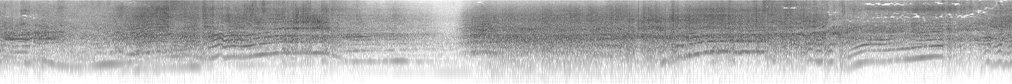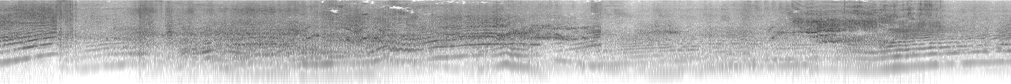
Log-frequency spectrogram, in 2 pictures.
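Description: Several drift cars in turn sliding through a hairpin on a mountain road, engines revving up and down hard while their tyres squeal and skid, with a short lull about seven seconds in.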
